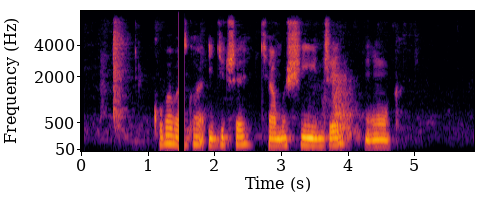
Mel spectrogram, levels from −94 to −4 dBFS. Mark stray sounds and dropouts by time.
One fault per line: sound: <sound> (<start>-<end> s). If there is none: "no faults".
sound: dropout (1.5-1.5 s)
